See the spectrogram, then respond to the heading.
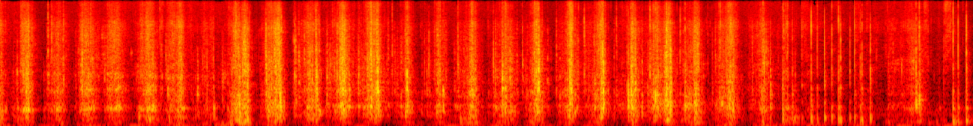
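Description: A large, full red Cheez-It cardboard cracker box is knocked and tapped with fingertips and nails. Quick, loosely irregular dull taps and soft knocks come about three per second, with crinkly rustling between them. Each hit dies away almost at once, and the sound is mostly low-mid with little brightness.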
